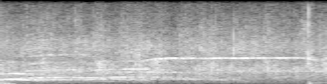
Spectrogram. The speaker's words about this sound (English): And if you believe that, give the Lord a clap and a shout. Come on, shout like you got energy.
